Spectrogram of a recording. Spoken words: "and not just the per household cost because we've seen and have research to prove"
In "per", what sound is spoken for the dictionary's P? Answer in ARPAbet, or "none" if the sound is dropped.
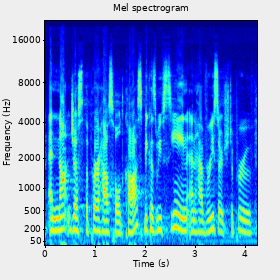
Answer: P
